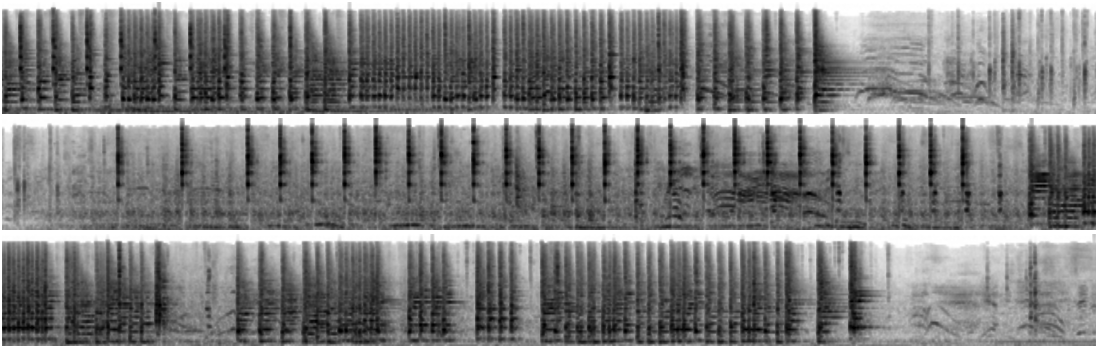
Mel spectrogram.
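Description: A line of marching tenor drums (quads) playing fast unison passages, the rapid sticking moving around the differently tuned drums. About eight seconds in, the playing drops away to near-quiet for about three seconds, then builds back to loud runs that stop at the very end.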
